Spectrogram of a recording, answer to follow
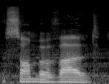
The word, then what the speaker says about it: Somberwald: this guy is called Sombrewald Vigilante, but because I speak German, I can't prevent myself from actually saying Somberwald, because that's how you would pronounce Wald in German, which means forest.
